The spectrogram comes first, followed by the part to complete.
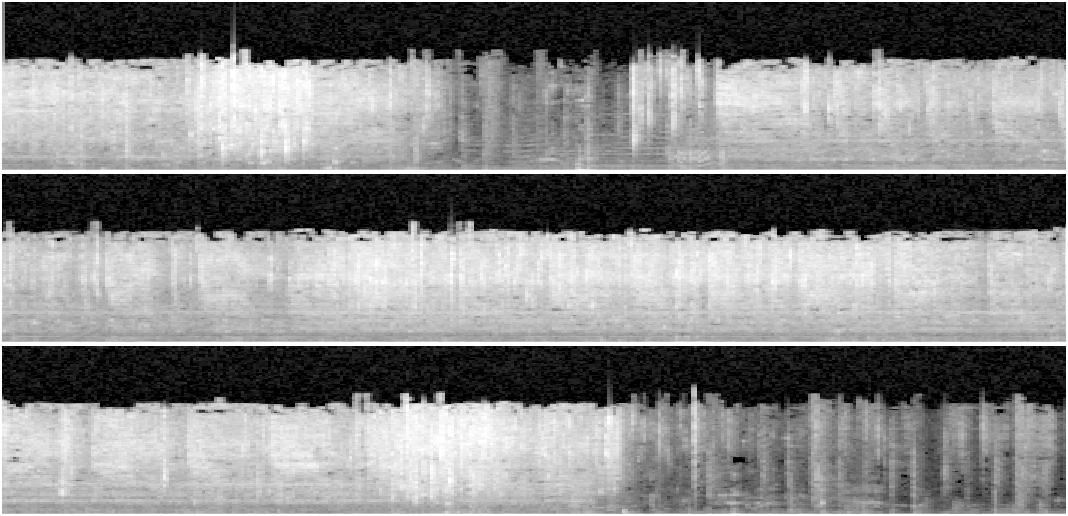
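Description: Water running from a tap into a sink, with louder splashing surges about a second or two in and again near the end, as a washcloth is rinsed; the running water stops shortly before the end.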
